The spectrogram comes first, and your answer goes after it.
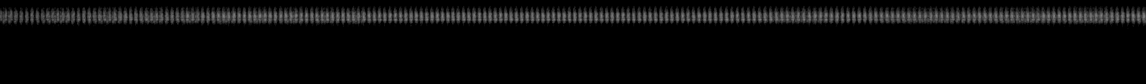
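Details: Grasshoppers stridulating in a meadow near the Svensky monastery in Bryansk, Russia, at 9pm on 6 September 2020, taken on a Tascam DR-44WL: a dense, high, hissing chirr that swells in the first seconds, then holds steady with fast pulsing throughout.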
